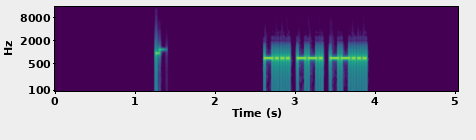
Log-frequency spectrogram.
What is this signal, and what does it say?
Morse code, heard as a keyed tone, about 36 wpm, 700 Hz. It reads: BG7
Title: Callsign Prefixes for Top 100 DXCC - 35wpm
